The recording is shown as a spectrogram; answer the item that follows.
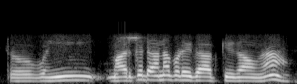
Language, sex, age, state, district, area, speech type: Hindi, male, 45-60, Uttar Pradesh, Lucknow, urban, conversation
